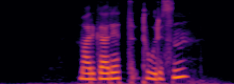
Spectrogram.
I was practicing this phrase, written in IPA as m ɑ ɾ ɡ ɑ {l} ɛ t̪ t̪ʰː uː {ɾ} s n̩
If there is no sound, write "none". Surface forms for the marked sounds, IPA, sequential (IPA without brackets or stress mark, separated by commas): ɾ, ɾ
